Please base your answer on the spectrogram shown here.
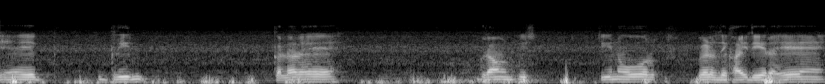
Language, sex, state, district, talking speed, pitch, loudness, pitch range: Hindi, male, Uttar Pradesh, Ghazipur, 100 wpm, 115 Hz, -18 LUFS, 105-115 Hz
